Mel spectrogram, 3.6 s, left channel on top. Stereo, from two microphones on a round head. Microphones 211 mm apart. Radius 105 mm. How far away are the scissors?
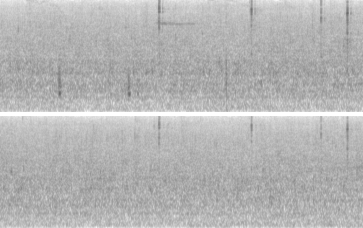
About 1.6 m.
